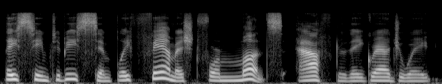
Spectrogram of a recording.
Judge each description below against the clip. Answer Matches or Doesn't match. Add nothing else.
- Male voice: Doesn't match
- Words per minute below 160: Matches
